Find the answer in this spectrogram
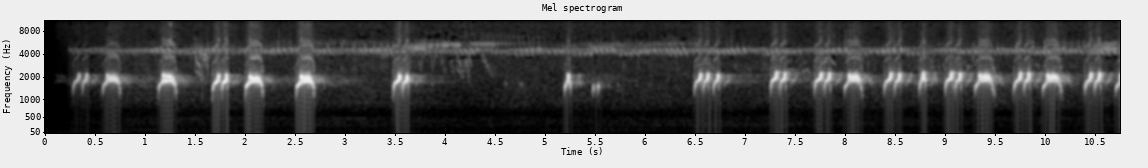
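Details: A perched European bee-eater calls close by while others call in flight, soft rolling liquid 'prruip' calls in quick overlapping runs, with larks and a corn bunting singing behind.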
